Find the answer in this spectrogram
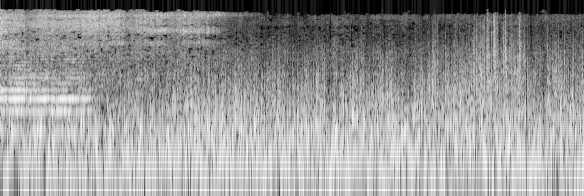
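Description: Wind buffeting the microphone at the open door of a passenger train coach running at speed, over the steady rumble of its wheels on the track. A steady, horn-like pitched tone cuts off about a second in.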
